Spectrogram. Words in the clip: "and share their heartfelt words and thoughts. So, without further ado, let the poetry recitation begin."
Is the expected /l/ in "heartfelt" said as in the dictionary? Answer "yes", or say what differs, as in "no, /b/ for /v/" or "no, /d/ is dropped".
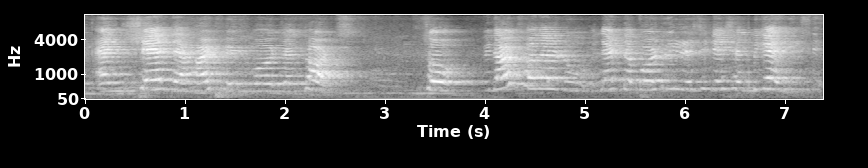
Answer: no, /l/ is dropped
